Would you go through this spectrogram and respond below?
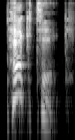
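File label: "pectic", British English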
